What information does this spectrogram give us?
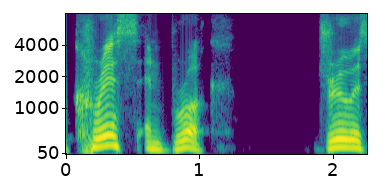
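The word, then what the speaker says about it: Khris: Yo, Drew, Chris, and Brooke. Drew is spelled J-R-U-E.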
